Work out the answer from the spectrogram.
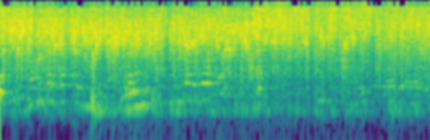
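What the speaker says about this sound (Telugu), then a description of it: "వేడయ్యాక కట్ చేసి పెట్టుకున్న ఉల్లిపాయ ముక్కలు వేసుకున్నాము" Chopped onions dropped into hot oil with cardamom, frying in a steady loud crackling sizzle up close, with faint stirring scrapes, no talking.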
